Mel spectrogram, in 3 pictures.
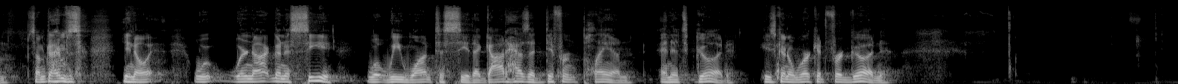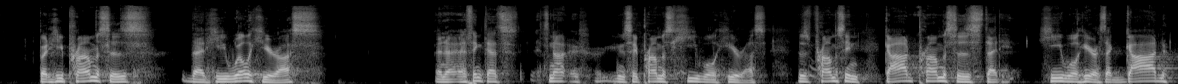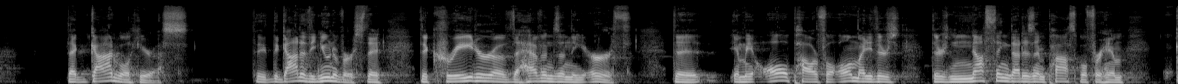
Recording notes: Delivered on Sunday, June 11th at Bible Center Church in Maiden Rock, Wisconsin.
